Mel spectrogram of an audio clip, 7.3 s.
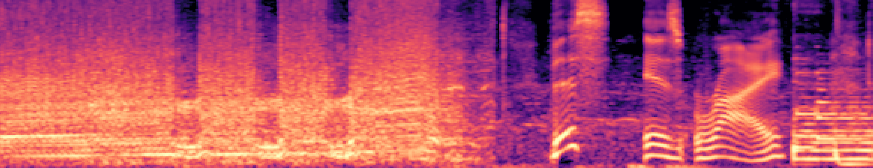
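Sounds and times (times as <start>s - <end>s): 
person imitating a car driving away with a gritty engine rumble: 0.0s - 4.2s
speech: 4.6s - 7.1s.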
